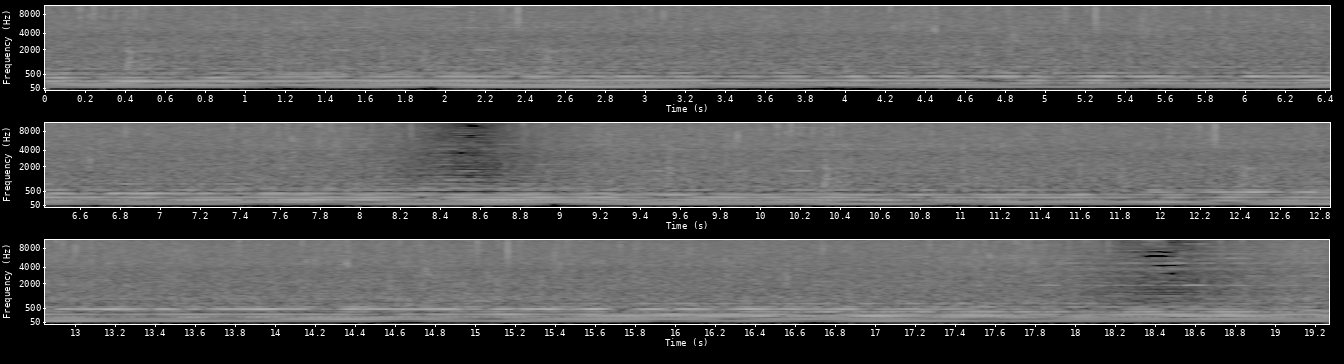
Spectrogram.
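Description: Soft ambient music of slow, held low notes layered with steady rain noise. The rain cuts out for an instant about eight and a half seconds in.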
